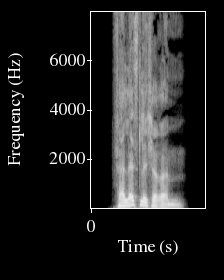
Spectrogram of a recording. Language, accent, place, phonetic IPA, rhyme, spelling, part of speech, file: German, Germany, Berlin, [fɛɐ̯ˈlɛslɪçəʁəm], -ɛslɪçəʁəm, verlässlicherem, adjective, De-verlässlicherem.ogg
- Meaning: strong dative masculine/neuter singular comparative degree of verlässlich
